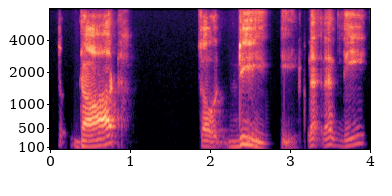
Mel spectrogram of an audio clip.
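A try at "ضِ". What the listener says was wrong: Not D, but Lee. Remember to use the side of your tongue. Lee.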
